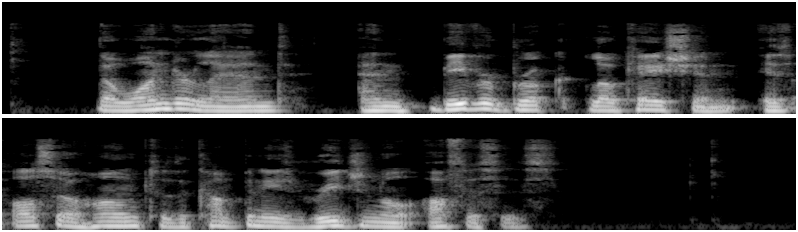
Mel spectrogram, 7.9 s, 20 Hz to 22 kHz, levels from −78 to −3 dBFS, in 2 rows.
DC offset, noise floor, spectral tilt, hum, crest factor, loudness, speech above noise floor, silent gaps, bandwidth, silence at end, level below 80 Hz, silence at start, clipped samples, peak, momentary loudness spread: under 0.1%; -70 dBFS; -7 dB/octave; none; 18 dB; -21 LUFS; 50 dB; none; 11.5 kHz; 1.25 s; -46 dBFS; 0.45 s; under 0.1%; -2 dBFS; 10 LU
